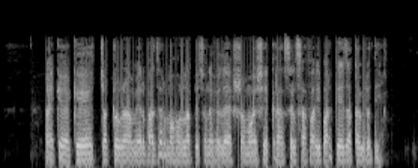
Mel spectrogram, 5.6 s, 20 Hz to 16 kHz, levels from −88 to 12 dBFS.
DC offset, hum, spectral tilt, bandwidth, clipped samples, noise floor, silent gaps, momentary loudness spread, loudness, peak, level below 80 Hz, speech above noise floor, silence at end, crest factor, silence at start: under 0.1%; none; -4.5 dB/octave; 8.2 kHz; under 0.1%; -57 dBFS; none; 5 LU; -17 LUFS; -2 dBFS; -42 dBFS; 40 dB; 0.5 s; 16 dB; 0.6 s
